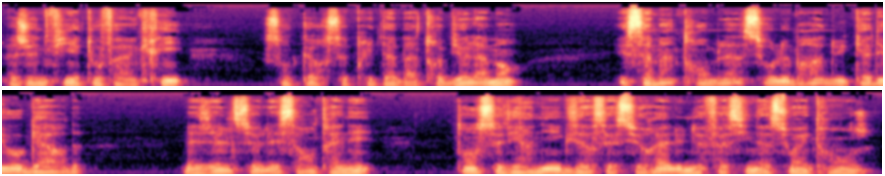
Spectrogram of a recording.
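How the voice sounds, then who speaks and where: A man narrating an audiobook with a measured, steady literary reading. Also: on the low side, slightly rough. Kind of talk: scripted narration.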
